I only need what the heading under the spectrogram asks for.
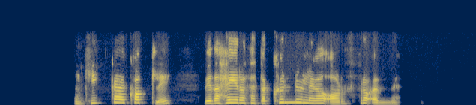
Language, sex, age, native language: Icelandic, female, 30-39, Icelandic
